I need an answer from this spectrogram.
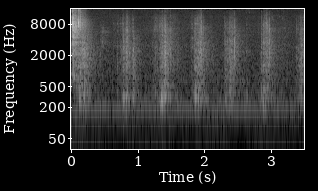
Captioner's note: omnoms; munches and crunches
